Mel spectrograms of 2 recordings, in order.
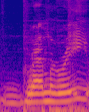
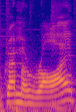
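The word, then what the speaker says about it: Gramarye: Zach Grammary or Grammari, because it's spelled R-Y-E on the end. I feel like it should be pronounced rye, like rye bread, but anyway.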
